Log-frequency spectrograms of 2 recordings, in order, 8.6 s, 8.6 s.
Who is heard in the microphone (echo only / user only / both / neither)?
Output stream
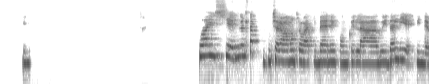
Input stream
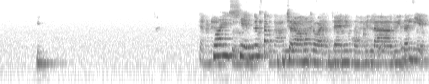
both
